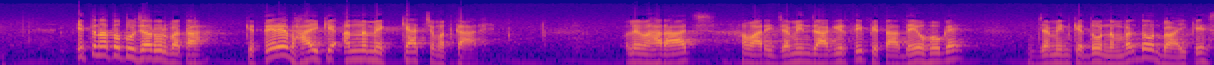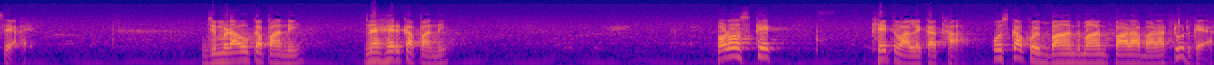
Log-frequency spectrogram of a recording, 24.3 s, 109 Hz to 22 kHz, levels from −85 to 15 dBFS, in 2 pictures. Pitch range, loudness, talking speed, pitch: 130-200 Hz, -15 LUFS, 130 wpm, 150 Hz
